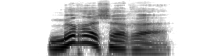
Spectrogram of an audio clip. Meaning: inflection of mürrisch: 1. strong/mixed nominative/accusative feminine singular comparative degree 2. strong nominative/accusative plural comparative degree
- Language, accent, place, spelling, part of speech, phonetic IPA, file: German, Germany, Berlin, mürrischere, adjective, [ˈmʏʁɪʃəʁə], De-mürrischere.ogg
